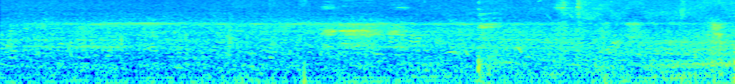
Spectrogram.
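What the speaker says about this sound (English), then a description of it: "There's a baby chicken." Chickens cluck and a rooster crows amid a busy outdoor scene in Pattaya, Thailand, the fowl sounds faint and intermittent beneath steady ambient noise and voices.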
